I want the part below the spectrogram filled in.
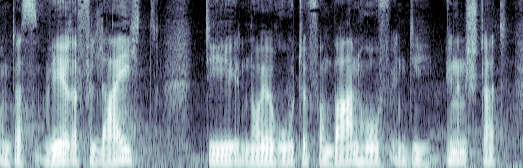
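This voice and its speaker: The voice belongs to a man and carries vocal fry. His intonation is fairly even. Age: 30s. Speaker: teacher and volunteer cycling officer. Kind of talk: radio interview.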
